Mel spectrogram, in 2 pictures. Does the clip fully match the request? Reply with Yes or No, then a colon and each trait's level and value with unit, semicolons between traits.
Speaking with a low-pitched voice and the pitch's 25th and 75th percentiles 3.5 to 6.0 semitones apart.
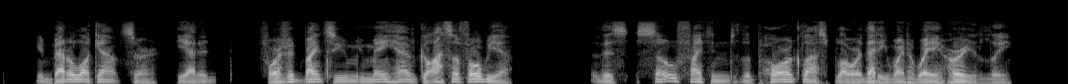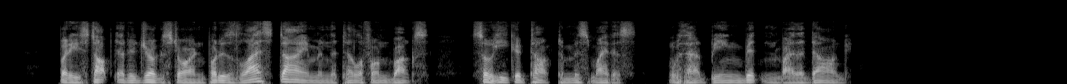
Yes: very low, 90 Hz; average, 3.9 semitones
